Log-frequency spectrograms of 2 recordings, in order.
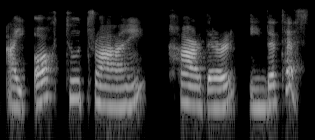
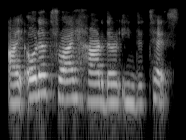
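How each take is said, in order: First: Each word is said fully and separately. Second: The words are reduced and run together. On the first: "In the other way, it would be"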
